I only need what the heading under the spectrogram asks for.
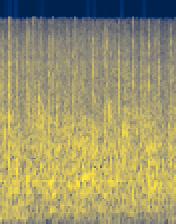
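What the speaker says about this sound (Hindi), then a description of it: "जरा जोरदार तालियां बजाइएगा इनके लिए" Crowd at a night-time Hindu jagran devotional gathering claps loudly and steadily, a dense wash of applause filling the short moment.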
